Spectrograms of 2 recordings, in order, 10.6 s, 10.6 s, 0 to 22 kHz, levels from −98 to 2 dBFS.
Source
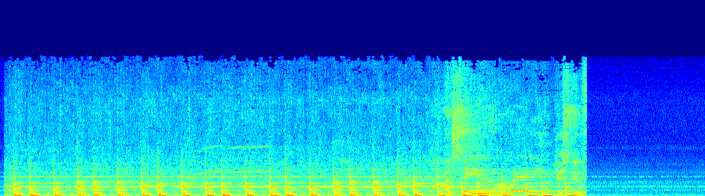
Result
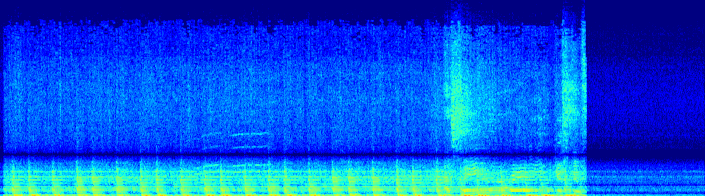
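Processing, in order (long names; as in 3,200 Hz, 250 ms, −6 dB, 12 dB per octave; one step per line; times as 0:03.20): pitch-shifted copies added +4 semitones −1 dB, +7 semitones −18 dB
phaser with its sweep stopped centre 1,300 Hz, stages 6
level −8.5 dB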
